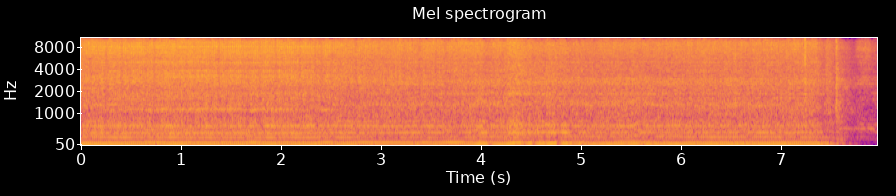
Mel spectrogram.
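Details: 2023 Honda CBR1000RR just after new battery install, in neutral: steady, even low idle with a smooth deep pulse and no knocks or rattles until shutdown. Normal idle.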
